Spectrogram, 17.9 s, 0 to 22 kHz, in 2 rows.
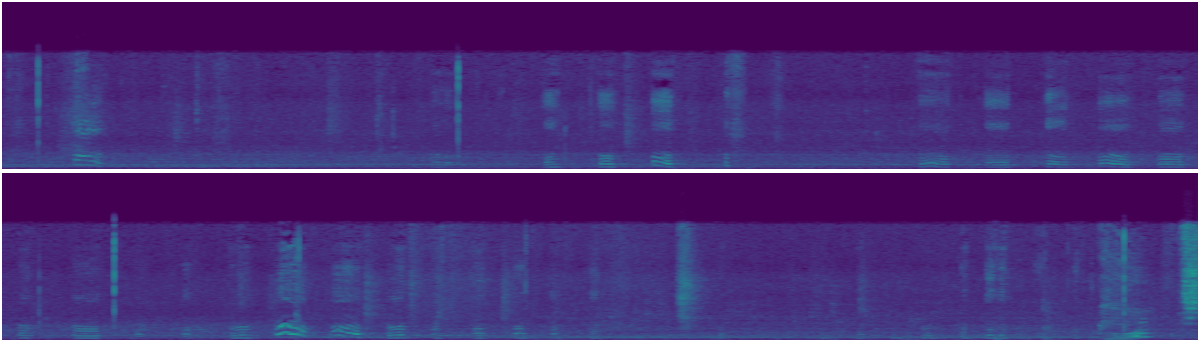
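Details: Litter of seven two-week-old yellow British Labrador Retriever puppies, four females and three males from Bailey and Pete, whelped May 30, 2013, indoors: soft, thin squeaky whimpers and chirps come scattered and in quick uneven runs over a steady low hum.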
